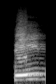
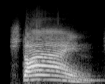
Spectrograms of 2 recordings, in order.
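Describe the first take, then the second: First: The word begins with a plain s sound. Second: The word begins with a sh sound. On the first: The speaker calls it wrong. "sıt yapmıyorsunuz" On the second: The speaker calls it right. "şıtlıyorsunuz"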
